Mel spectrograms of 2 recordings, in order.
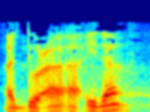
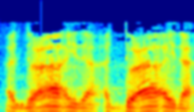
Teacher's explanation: تسهيل الثانية بينها، أي بين الهمزة وبين الياء · Shown in: second take · الثانية مكسورة الدعاء إذا، فتعطيها شيء من الياء، من حرف الياء.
